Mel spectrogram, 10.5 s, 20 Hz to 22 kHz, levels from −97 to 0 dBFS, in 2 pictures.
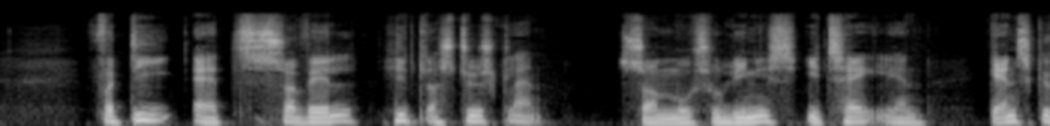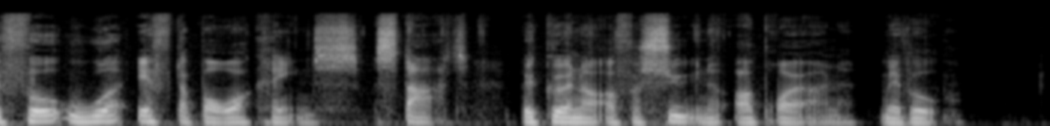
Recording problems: none

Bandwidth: 14.5 kHz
